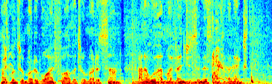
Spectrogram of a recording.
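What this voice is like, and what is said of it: Russell Crowe impression. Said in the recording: “Hey, I do good impressions. Hey, have you heard my Russell Crowe?”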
